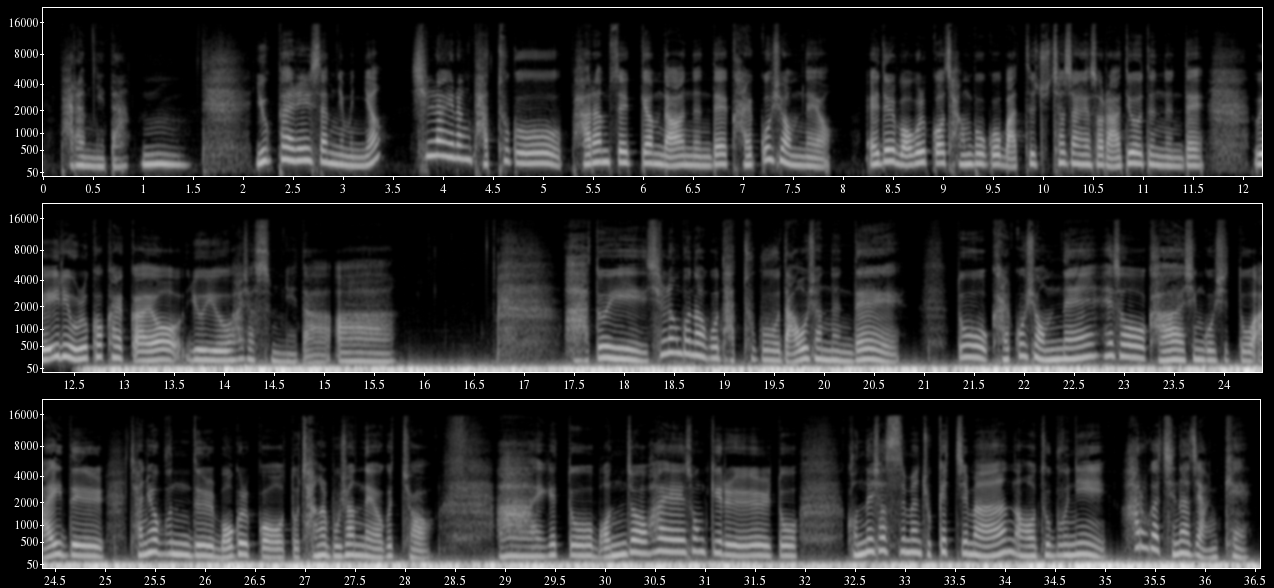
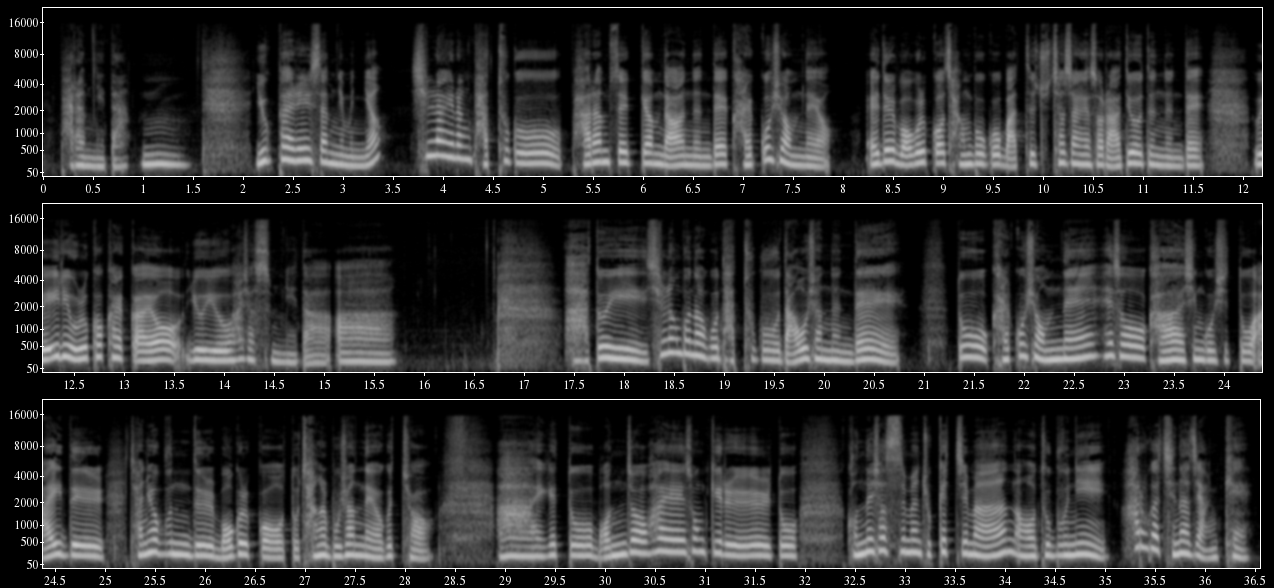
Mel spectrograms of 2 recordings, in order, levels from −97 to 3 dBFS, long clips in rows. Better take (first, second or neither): second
